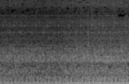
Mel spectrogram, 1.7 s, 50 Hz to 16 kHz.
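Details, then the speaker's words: Honda truck with code P0108 (MAP sensor), which had been leaving black soot at the muffler: after the sensor was refitted and codes cleared, the engine starts and holds a smooth, steady, normal idle with no stumbles. "enciende la la patata como por arte de magia se escucha el motor"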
